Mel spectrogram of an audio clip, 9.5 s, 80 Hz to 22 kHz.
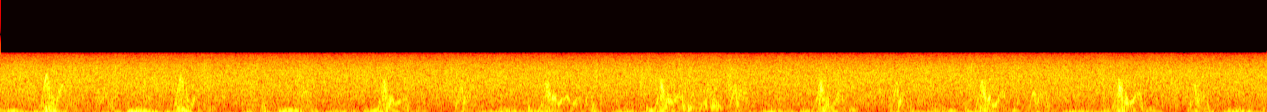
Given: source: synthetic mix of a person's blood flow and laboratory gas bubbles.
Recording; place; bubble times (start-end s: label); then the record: Doppler ultrasound of blood flow; precordium
5.06-5.43 s: bubbles
From the record:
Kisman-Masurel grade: 113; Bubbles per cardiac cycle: 1 to 2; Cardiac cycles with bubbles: 1 to 10%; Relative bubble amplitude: loud (0.450 to 0.775); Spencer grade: 1 (occasional bubble signal discernible with the cardiac motion signal, with majority of cardiac periods free of bubbles); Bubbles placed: only in the low amplitude regions of the cardiac cycle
